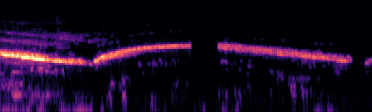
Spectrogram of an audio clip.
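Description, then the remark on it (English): An emergency vehicle siren wails loudly on a busy main street, its tone sliding down, climbing back up, then gliding slowly down again over a faint low traffic rumble, with no talking. “I'm guessing that those sirens are no, actually they're high. That's me.”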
